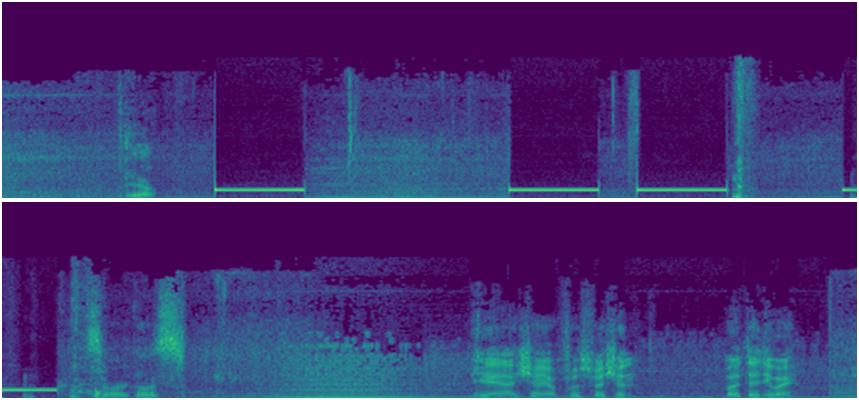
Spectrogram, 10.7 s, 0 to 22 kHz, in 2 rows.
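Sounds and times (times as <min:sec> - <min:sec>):
speech: 0:00.8 - 0:01.1, 0:05.9 - 0:06.7, 0:08.3 - 0:10.4
censor bleeps over swearing: 0:01.3 - 0:01.9, 0:03.2 - 0:04.6, 0:05.3 - 0:05.8.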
